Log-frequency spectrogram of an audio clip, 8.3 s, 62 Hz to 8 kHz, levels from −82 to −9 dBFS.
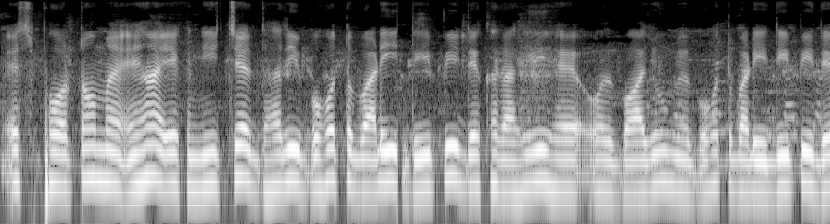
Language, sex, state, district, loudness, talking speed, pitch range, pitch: Hindi, male, Uttarakhand, Tehri Garhwal, -15 LUFS, 150 wpm, 130-150 Hz, 140 Hz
